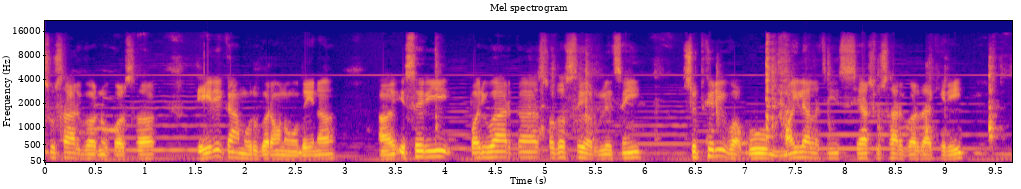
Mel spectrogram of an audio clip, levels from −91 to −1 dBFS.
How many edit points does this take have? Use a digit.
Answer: 0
